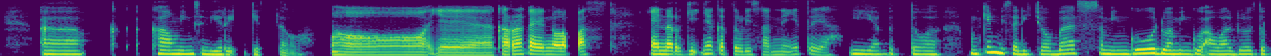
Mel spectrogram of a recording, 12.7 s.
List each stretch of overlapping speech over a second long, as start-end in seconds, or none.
none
